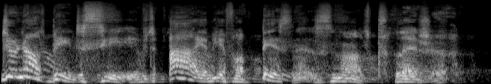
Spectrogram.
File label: Female Naga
